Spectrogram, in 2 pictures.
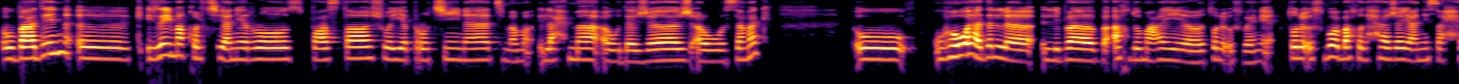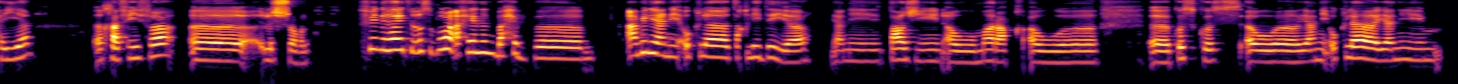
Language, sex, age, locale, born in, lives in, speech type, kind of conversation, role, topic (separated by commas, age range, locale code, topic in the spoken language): Arabic, female, 35-39, ar-MA, Morocco, France, conversation, unstructured, none, إنت بتفضل تاكل في البيت ولا في المطاعم، وليه؟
